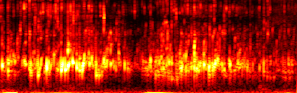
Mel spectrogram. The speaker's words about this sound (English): All right, let me get a little bit of it out and pour it into a cup for you. One sec. First, I have to undo the lid, of course. Okay, and now it's time to pour you a cup of it.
